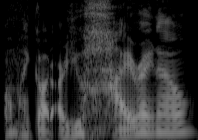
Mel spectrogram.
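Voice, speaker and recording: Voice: medium pitch, lively intonation, normal speed, fairly bright tone, dry recording, clean studio sound, lightly acted. An actor playing a harried, exasperated male radio host in an audio drama, stammering and strained.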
